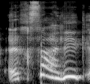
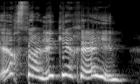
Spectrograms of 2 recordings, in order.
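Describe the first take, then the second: First: Reproach. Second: Very high, hurt and scolding cry. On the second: Nagia scolding Shalash as a traitor, very high and hurt. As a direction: hurl it at him as a betrayal. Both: Acted. Jealous woman scolding husband figure.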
